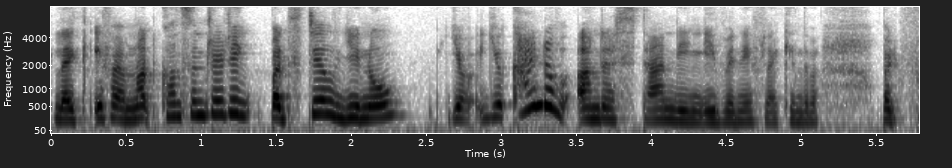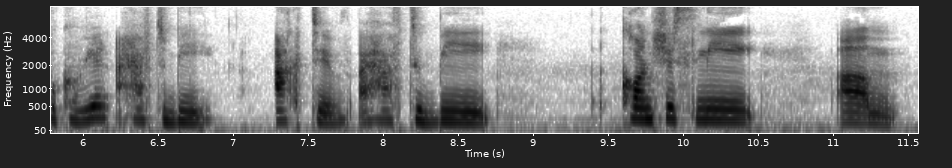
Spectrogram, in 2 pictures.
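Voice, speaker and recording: A woman's voice: medium pitch, normal speed. A young woman from Kenya, an engineering student, chatting casually as a guest and filling her talk with "like" and "you know". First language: not English; English one of her first languages. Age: young adult. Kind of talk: casual conversation.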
